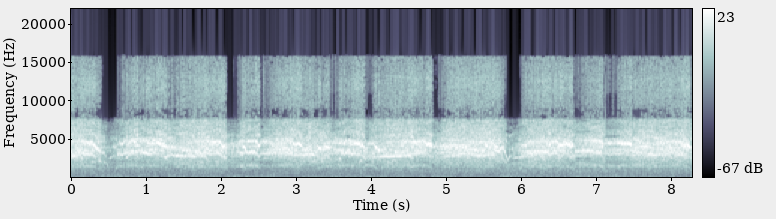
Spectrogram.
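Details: As the female peregrine falcon brings a pigeon to the Madrid nest on 6 May 2016, long grating squeals follow one another about every second, with brief gaps and constant background hiss.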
